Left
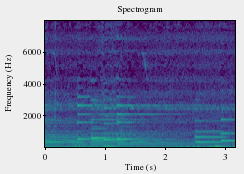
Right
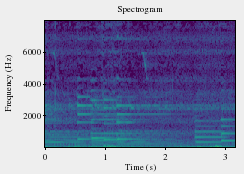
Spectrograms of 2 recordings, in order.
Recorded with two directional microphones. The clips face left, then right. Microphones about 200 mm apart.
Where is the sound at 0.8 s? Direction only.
25° left (ahead or behind).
